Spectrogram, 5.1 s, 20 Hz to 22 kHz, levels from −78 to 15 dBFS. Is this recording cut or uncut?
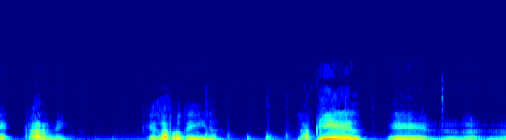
cut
